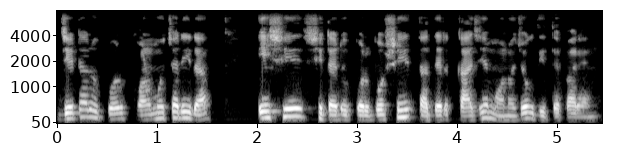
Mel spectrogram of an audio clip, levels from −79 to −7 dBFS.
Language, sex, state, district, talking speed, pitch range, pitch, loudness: Bengali, male, West Bengal, North 24 Parganas, 130 wpm, 120-165 Hz, 145 Hz, -16 LUFS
